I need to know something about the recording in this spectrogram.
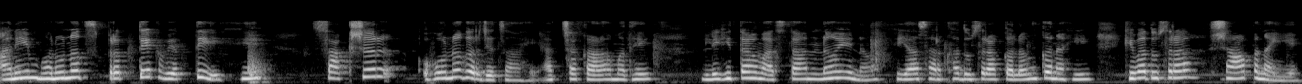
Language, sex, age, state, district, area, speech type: Marathi, female, 30-45, Maharashtra, Nashik, urban, spontaneous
